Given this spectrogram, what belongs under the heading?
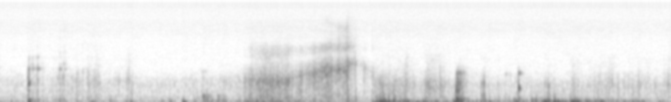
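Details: Normal bowel sounds: adult stomach churning and gurgling about a minute after eating a huge bowl of spaghetti.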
